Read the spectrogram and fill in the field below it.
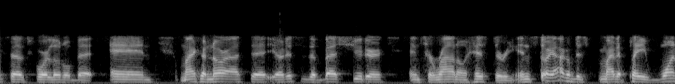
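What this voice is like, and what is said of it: Usual voice. Nothing is said of it.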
